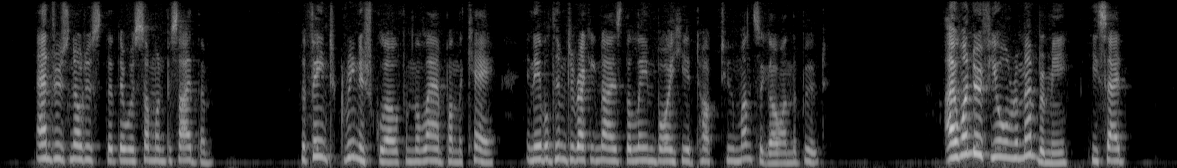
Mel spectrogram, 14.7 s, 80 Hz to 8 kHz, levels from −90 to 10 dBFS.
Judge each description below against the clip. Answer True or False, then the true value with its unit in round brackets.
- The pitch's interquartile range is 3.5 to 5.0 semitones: False (2.7 semitones)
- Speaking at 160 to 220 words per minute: True (170 wpm)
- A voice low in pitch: False (215 Hz)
